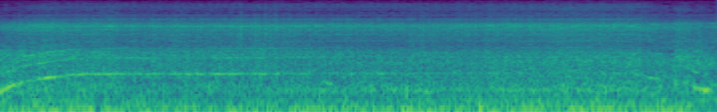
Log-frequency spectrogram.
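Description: Radio-controlled model truck driving: a whine rises as it pulls away, holds steady, then drops away near the end, over a steady low rumble.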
